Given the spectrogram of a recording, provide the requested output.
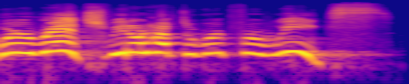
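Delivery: high, loud, gleeful shout of a jackpot; mock excited cry. Joking pastor voicing Peter over the catch, loud giddy cry. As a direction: cry out like a fisherman who struck it rich. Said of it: "No, it didn't say that".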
